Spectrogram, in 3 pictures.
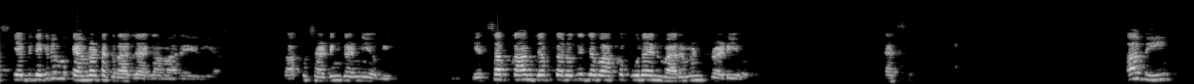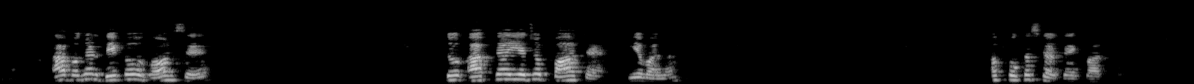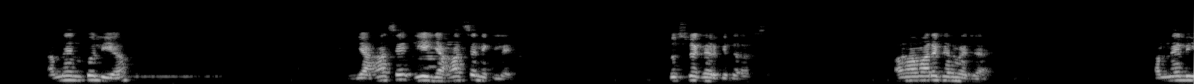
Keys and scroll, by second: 13.7 F3, 15.1 p, 20.9 w, 21.2 t, 22.4 F3, 23.8 1, 34.0 1.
